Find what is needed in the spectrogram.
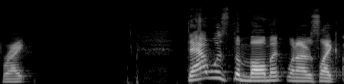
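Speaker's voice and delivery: ordinary talk, nothing marked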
